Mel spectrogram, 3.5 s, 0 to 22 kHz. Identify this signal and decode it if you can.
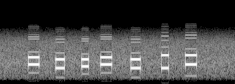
DTMF, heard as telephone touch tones, dialled by hand, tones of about 140 ms. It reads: 047046#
